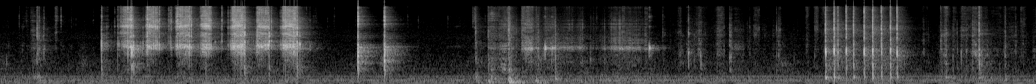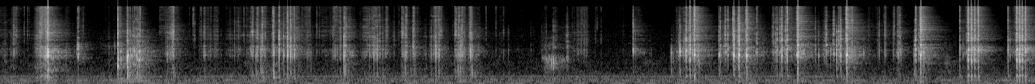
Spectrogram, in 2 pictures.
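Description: Plastic toy pieces click and clatter as they are handled.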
